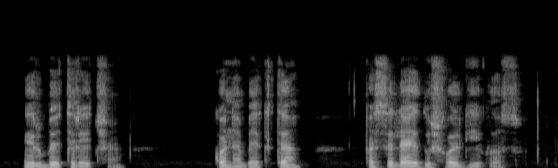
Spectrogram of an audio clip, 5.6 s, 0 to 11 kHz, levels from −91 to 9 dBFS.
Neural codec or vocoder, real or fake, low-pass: codec, 16 kHz, 16 kbps, FreqCodec, larger model; fake; 7.2 kHz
